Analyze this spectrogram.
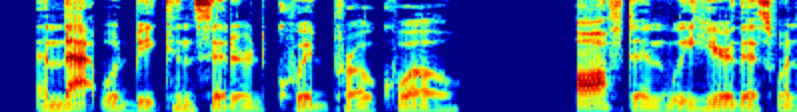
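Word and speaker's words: quid pro quo: right here quidd proquo it is three words each word is only one syllable and if you're saying it together the stress is kind of on that first word and that last word quidd proquo what this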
